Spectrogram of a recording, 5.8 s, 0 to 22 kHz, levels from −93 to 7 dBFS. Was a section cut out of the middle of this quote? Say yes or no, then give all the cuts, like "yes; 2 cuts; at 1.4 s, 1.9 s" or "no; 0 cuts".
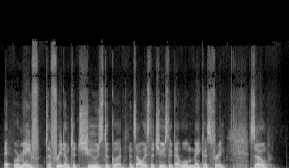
yes; 3 cuts; at 0.9 s, 2.6 s, 3.5 s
